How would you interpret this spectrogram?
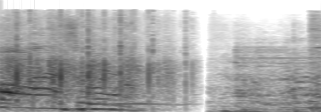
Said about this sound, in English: Let's have some applause.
